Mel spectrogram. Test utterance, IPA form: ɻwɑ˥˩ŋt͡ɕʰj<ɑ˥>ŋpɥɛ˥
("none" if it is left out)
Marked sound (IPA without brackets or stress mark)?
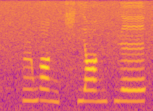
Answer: ɑ˥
